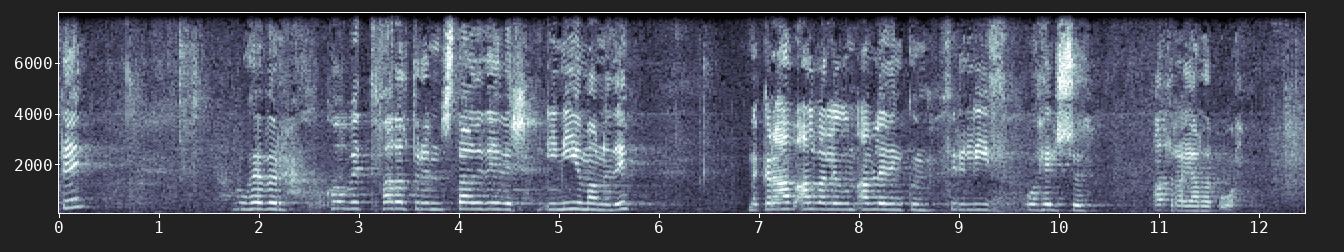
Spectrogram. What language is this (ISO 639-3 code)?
isl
